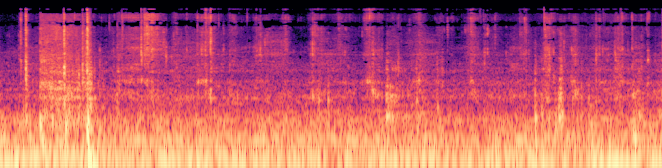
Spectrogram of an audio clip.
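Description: Close chewing and mouth sounds of people eating pizza, with scattered small clicks and one sharp click a little under a second in, over a steady low hum in a car's cabin.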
